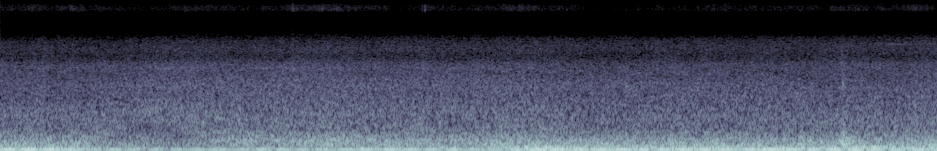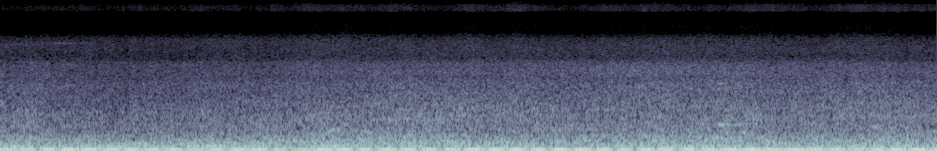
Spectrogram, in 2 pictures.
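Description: Engine of a passenger river cruise boat under way, running with a steady low drone over the rush of wind and water. It gets louder about four seconds in and then holds steady.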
